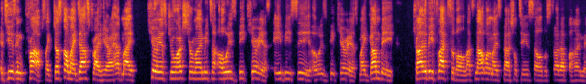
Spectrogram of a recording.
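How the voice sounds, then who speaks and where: Loud and at a fairly quick pace, a man with an American accent speaks in a high pitch with fairly even intonation. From New York. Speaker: leadership professor and author. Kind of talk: interview. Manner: fast.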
